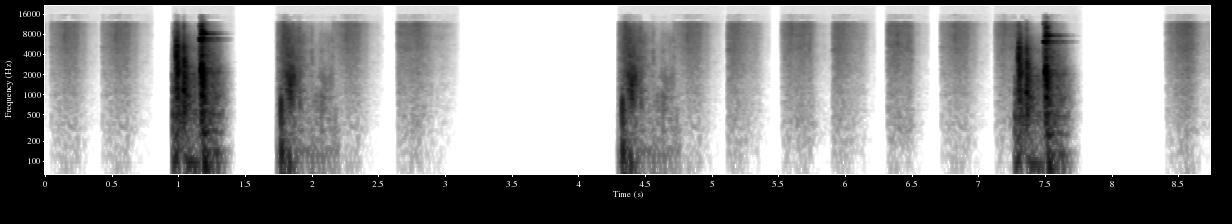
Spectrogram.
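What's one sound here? A wooden door swings open.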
